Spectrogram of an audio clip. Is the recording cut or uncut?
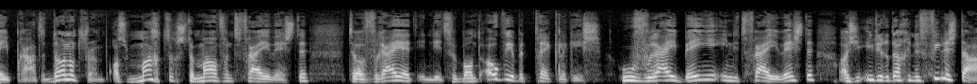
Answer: uncut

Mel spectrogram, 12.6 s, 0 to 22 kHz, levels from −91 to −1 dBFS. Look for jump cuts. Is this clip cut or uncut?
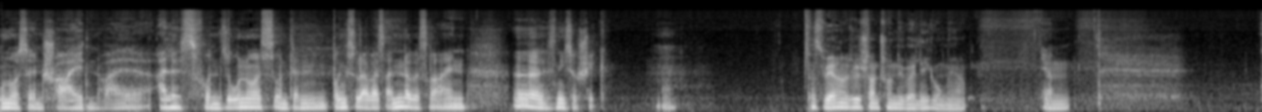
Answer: uncut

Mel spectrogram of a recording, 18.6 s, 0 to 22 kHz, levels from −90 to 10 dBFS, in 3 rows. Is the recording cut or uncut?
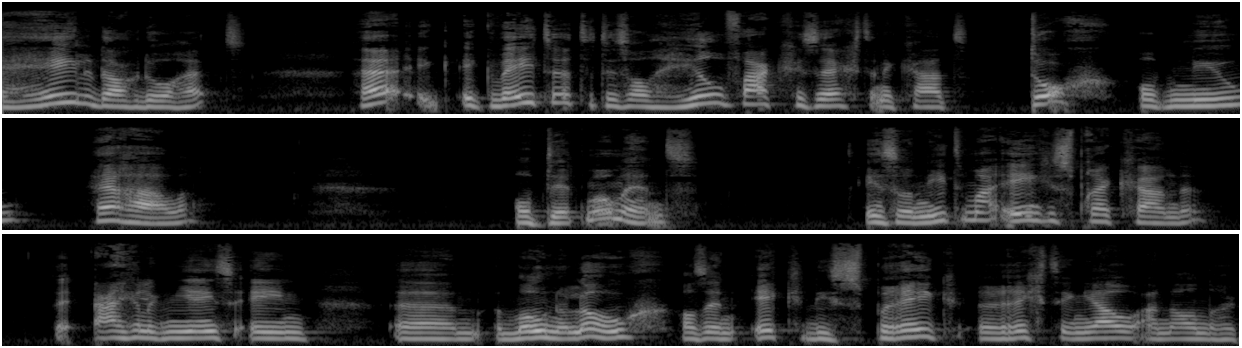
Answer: uncut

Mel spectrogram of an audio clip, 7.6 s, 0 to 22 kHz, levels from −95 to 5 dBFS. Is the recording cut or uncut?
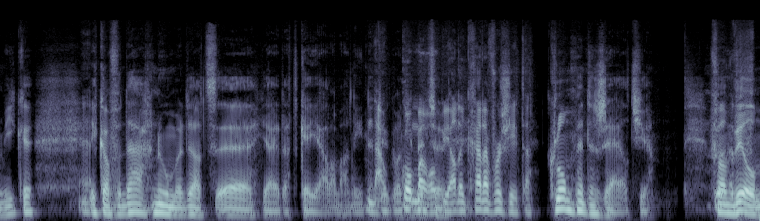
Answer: uncut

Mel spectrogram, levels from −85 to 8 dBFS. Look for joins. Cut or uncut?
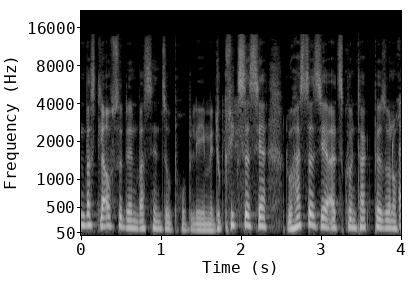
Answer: uncut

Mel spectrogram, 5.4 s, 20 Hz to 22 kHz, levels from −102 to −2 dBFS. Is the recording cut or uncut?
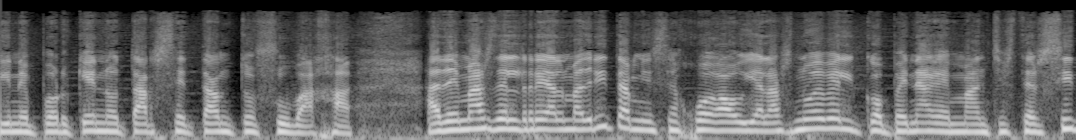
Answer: uncut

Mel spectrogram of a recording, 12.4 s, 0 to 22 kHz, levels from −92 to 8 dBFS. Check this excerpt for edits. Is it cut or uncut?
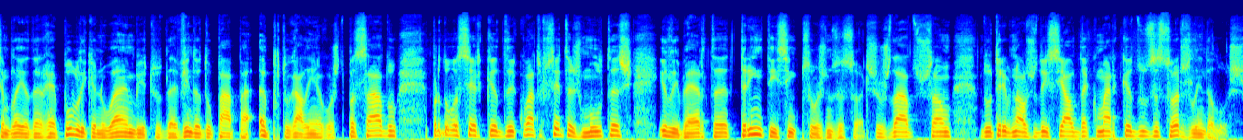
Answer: uncut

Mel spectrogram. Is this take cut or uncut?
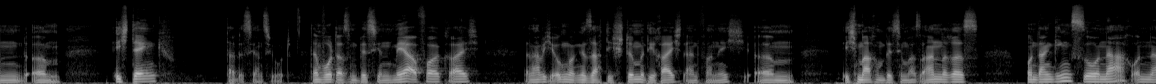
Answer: cut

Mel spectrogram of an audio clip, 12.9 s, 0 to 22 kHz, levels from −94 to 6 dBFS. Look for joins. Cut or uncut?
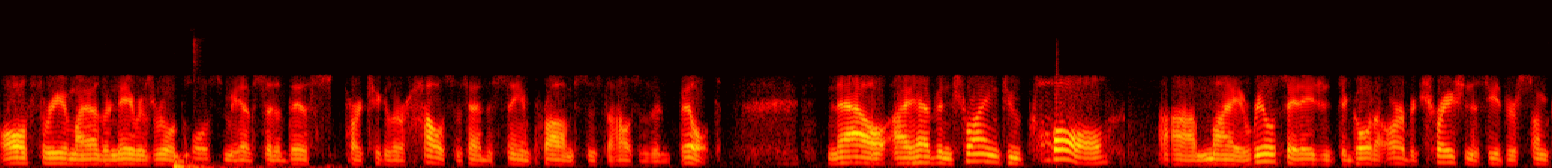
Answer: uncut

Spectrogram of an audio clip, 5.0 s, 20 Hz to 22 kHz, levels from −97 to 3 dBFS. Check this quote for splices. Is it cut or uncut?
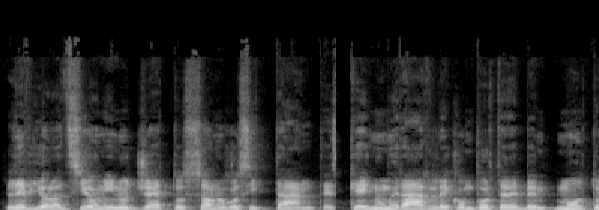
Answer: cut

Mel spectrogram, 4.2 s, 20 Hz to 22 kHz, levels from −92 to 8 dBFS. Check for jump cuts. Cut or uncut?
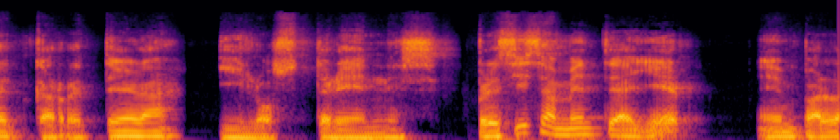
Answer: cut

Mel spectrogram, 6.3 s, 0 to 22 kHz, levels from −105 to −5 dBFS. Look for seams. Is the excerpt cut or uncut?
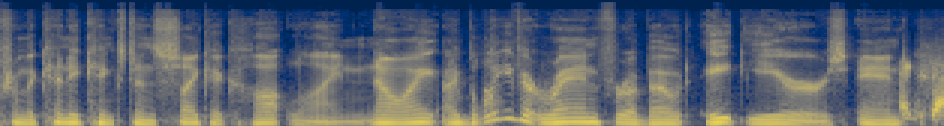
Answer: uncut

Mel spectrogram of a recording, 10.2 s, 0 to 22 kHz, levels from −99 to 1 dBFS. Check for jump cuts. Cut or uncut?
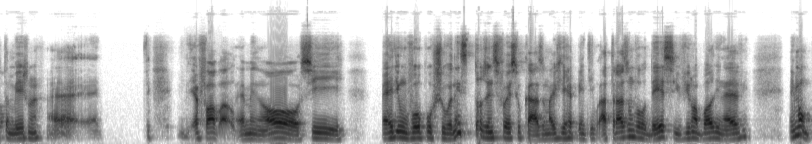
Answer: cut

